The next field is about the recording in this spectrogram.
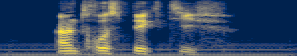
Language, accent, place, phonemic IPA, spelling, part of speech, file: French, France, Lyon, /ɛ̃.tʁɔs.pɛk.tif/, introspectif, adjective, LL-Q150 (fra)-introspectif.wav
- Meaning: introspective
